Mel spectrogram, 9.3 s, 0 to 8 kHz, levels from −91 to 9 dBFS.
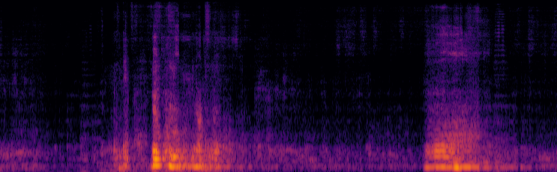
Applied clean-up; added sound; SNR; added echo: neural separator model SepFormer DNS4.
